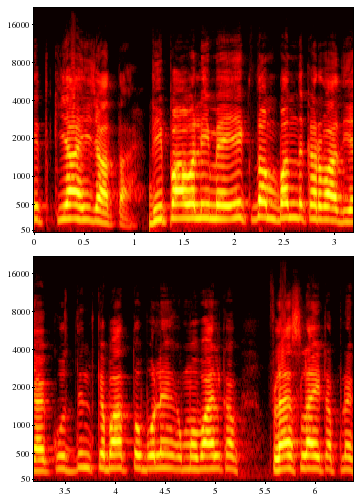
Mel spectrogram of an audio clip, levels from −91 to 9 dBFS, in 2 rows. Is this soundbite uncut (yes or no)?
no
